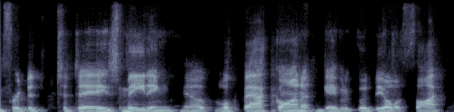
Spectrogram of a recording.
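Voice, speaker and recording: Here a man speaks in a fairly high voice. His intonation stays fairly even. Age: 60s. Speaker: election advisory board member. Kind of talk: public meeting discussion. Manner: halting.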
